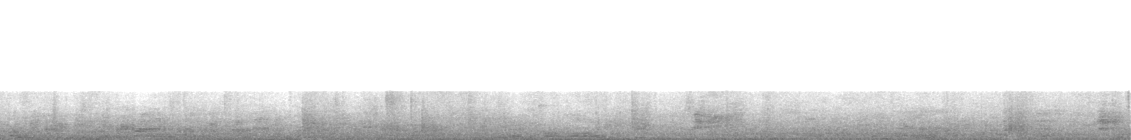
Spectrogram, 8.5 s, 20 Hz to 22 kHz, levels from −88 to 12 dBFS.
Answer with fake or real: real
